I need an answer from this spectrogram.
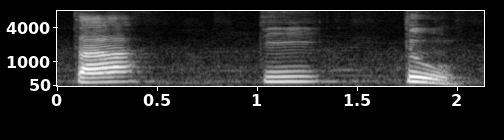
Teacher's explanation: hembusan nafas yang sangat-sangat sedikit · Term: hams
